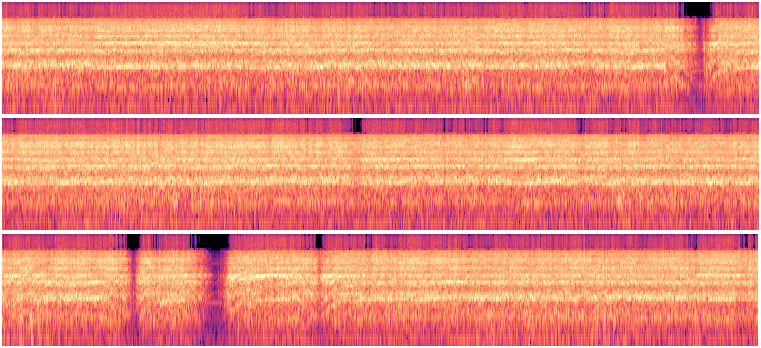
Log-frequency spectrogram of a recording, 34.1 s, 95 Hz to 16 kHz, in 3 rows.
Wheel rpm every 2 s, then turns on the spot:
220, 210, 230, 240, 210, 150, 210, 210, 230, 230, 220, 220, 130, 130, 220, 230, 230.
none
